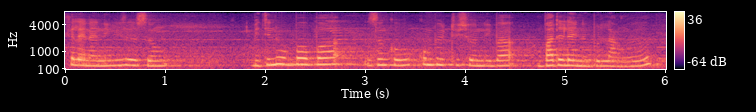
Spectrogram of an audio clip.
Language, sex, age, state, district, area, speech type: Bodo, female, 18-30, Assam, Baksa, rural, spontaneous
